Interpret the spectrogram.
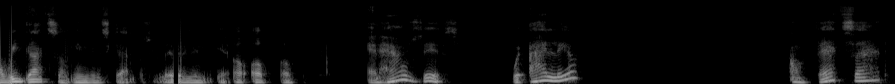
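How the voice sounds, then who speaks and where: Male vlogger, very dark, relaxed tone with gravelly creak, affected Southern US drawl, slangy off-the-cuff monologue. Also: lowish voice. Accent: put-on Southern US drawl. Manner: slangy, repetitive, halting. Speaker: vlogger addressing followers. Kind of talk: rambling casual monologue to camera.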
